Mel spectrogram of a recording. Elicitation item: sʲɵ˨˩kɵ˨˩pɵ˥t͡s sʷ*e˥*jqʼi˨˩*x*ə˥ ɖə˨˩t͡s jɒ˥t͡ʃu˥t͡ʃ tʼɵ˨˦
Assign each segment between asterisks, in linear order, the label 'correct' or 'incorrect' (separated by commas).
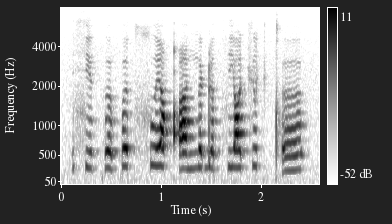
correct, incorrect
